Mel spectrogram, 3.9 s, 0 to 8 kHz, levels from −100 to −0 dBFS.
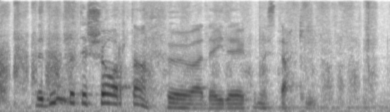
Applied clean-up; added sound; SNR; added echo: none; Writing; 11 dB; none.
